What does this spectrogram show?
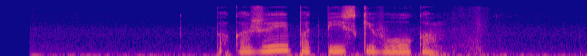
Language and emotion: Russian, sad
